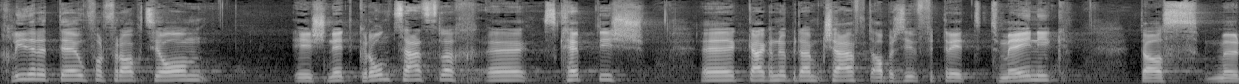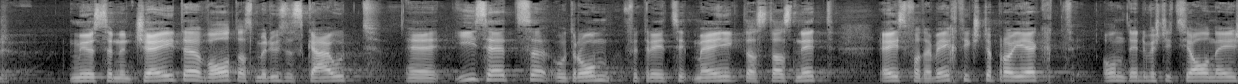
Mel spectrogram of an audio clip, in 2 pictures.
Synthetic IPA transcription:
χliːnəɾətɛɪlfɔɾfɾɑkt͡sjoːn | ɪʃnɪdɡ̥ɾʊntsæt͡sləχɛːskʰɛp̚tɪʃ | ɛːɡ̥æɡənʏbəɾdɛmkʃæftɑbəɾsifətɾɪttmɛɪnik | d̥ɑsmɪɾ | myəsənɛntʃɛɪdəvoːdɑsmɪɾysəsɡ̥ælt | ɛiːsɛt͡səʔʊdɾʊmfətɾɪtsitmɛɪnik̚d̥ɑsd̥ɑsnɪd̥ | ʔɛɪsfɔdəvɪχtɪkʃtəpɾɔjɛktʊndɪnvɛʃtit͡sjoːnɪʃ

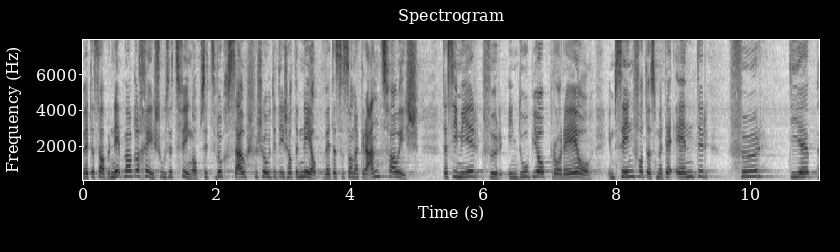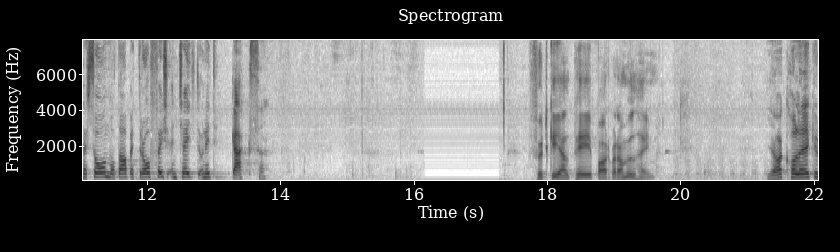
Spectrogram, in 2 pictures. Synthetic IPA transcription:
ʋɛdɑsɑbəɾnɪdmœɡləχɪʃusət͡sfɪŋːəɔbsɛt͡sʋʏksælpʃtfəɾʃʊld̪ət̪ɪʃɔd̥̪əɾnɪɔbvɛdɑsəsonəɡɾænt͡sfɑwɪʃ | d̥ɛsimiːɾfʏɾɪnd̪uːbjopɾɔɾɛoɪmsɪnfɔd̥̪ɑsməd̥ɛʔɛnd̪əɾ | fʏɾ | d̥iəpʰɛɾsoːnʋod̥ɑːbɛt̪ɾɔfəɪʃɛntt͡ʃɛɪdət̪ʊnɪtɡ̥æksə | fʏtɡ̥eːɛlpʰeːb̥ɑɾb̥əɾɑmʏlɦɛ̰ɪm | jɑːkʰɔleːɡ̥ə

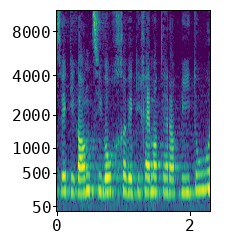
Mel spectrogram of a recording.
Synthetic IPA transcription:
sʋɪtdiɡɑnt͡siʋʊχːəʋɪt̚d̥iːχemot̪ʰɛɾɑpiːduːɾ

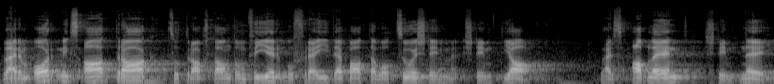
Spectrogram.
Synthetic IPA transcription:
væːɾəmɔɾdnɪksɑːt̪ɾɑːkt͡sut̪ɾɑktɑntʊmfiːəɾuffɾɛjidɛb̥ɑtːəʋɔt̚t͡suəʃtɪmːə̰ʃtɪmtjɑː | væːɾsɑb̥lɛːntʃtɪmtnɛɪ

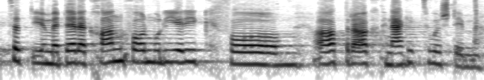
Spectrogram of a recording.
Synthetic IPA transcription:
t͡sətyəmədɛɾəkʰɑnfɔɾmuliəɾikfo | ɑːtɾɑːkknæɡik̚t͡suəʃtɪmːə

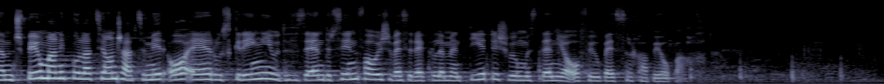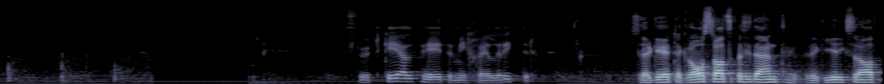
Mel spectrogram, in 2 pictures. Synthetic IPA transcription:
ɛmtʃpiːlmɑnipulɑt͡sjoːnʃæt͡səmiːɾoʔɛːəɾuskɾɪŋːiudɑsɛsɛndəɾsɪnfɔlɪʃʋɛsɾɛɡlɛmɛntiːəɾtɪʃʋɵlməsd̥ɛnjɑofɪːlbɛsəɾχɑb̥eɔb̥ɑ̰χtə̥ | fʏtɡ̥eːɛlpʰeːd̥əɾmɪχɑelɾɪtəɾ | seːɾɡɛːt̚dəɡɾoːsɾɑːtspɾɛsidæntɛɾɛɡiːəɾiksɾɑːt̪

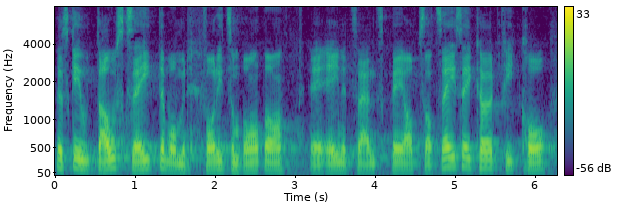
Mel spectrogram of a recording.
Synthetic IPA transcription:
əsɡ̥ɪltɑwsksɛɪtəʋoməɾfɔɾit͡sʊmbɔ̃ːd̪ɑː | ɛɛɪnət͡svænt͡sk̚b̥eːɑpsɑt͡sɛɪshɛɪkʰhøːrtfikʰoː

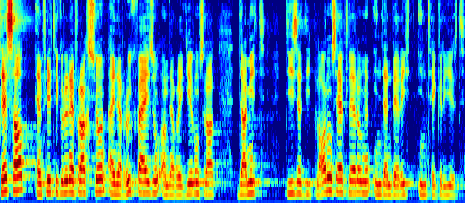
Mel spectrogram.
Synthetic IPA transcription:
d̥ɛshalpɛmfiːlt̚d̥iːɡʁyːnəfʁ̥akt͡sjoːnʔaɪnəʁʏkv̥aɪzʊŋandeːnʁeɡiːʁʊŋsʁaːt | d̥amɪt | d̥iːzədiːpl̥aːnʊŋsɛɐkl̥ɛːʁʊŋənɪndeːnbəʁɪçtɪntʰeɡʁiːt

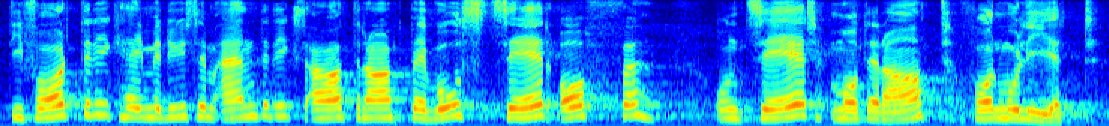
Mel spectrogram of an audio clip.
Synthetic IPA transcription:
d̥iːfɔɾd̥əɾɪɡhɛɪmɪdyːsəmɛndəɾɪksɑːtɾɑːɡb̥əvʊstseːɾʔɔfə | ʔʊntseːɾmɔdəɾɑːtfɔɾmuliːət

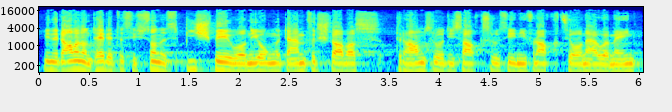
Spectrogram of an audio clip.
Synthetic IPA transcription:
minədɑːmənʊndthɛɾəd̥ɑsɪʃsonəsb̥iʃpɪːlʋɔniʊŋəɾdæmfəɾʃtɑːʋɑs | d̥əɾhɑnsɾuːdisɑksɾusiːnifɾɑkt͡sjoːnawəmɛɪnt

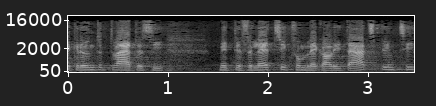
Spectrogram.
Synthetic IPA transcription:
ɡɾɵnd̪ətʋæːɾdəsi | mɪt̚d̥̪əɾfəɾlɛt͡sɪɡfɔmleɡɑlit̪æːtt͡spɾɪnt͡si

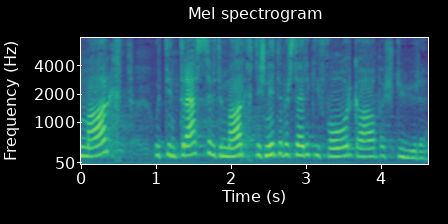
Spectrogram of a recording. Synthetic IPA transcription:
dəɾmɑrkχt | utɪnt̪ɾæsəʋidəɾmɑɾkχtɪʃnɪdøbəɾsɛɾiɡifɔːrɡɑːbəʃtyːɾə

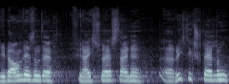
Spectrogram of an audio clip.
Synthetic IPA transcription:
liːbəɑnveːzən̩də | fɪlaɪçtt͡sueːɐstaɪnəʁɪçtɪçʃtɛlʊŋ

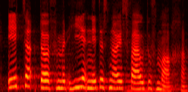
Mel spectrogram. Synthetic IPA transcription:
ɪt͡səd̥œɾfəməɾɦiənɪdəsnœʏəsfæltufmɑχːə

